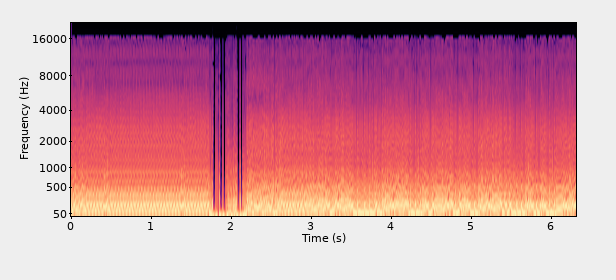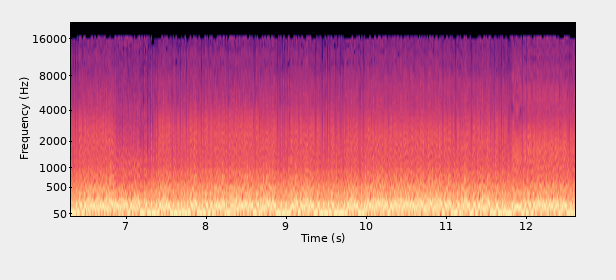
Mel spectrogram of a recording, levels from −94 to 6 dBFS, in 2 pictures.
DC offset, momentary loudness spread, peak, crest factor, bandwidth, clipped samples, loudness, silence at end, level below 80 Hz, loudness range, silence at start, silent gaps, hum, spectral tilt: under 0.1%; 1 LU; 0 dBFS; 4 dB; 15.5 kHz; under 0.1%; -5 LUFS; 0 s; -8 dBFS; 0 LU; 0 s; none; none; -7.5 dB/octave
